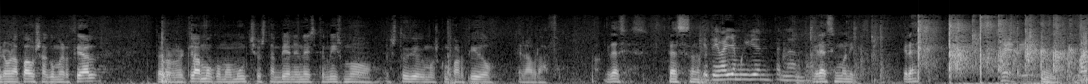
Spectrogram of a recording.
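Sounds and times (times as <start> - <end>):
speech: 0.0 - 9.4, 10.0 - 10.8
news presenter clapping in a television studio: 9.1 - 10.8.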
